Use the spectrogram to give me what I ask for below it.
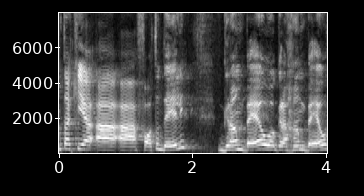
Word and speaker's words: Graham Bell: Graham Bell Graham Bell ta dependendo aí da pronúncia eu gosto de falar granbel Tá bom mas se você for jogar no Google Translate pode se falar agarram Bel também ok tá aqui a foto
